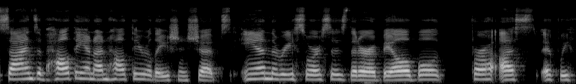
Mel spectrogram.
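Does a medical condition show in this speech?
No.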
